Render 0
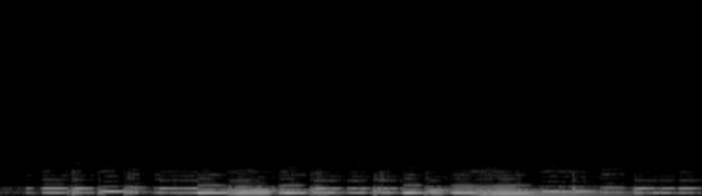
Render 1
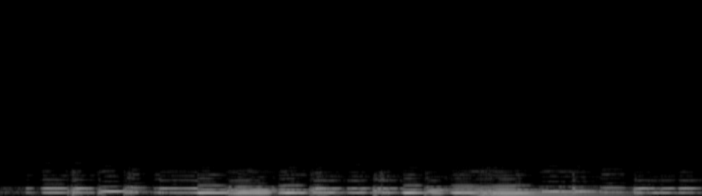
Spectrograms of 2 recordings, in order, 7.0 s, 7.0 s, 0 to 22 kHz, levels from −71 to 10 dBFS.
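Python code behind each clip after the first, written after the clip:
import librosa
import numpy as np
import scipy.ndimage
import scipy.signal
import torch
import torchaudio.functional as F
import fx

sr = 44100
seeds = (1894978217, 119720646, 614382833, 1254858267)

y = x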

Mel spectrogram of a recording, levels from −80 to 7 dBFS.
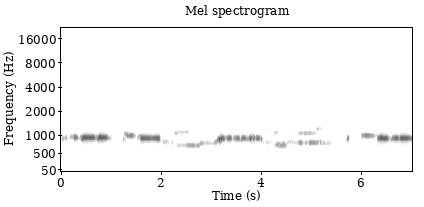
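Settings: y = fx.spec_expand(x, sr, power=2.9)
y = fx.brickwall_highpass(y, sr, low_hz=750.0)
y = fx.lpc_vocoder(y, sr, seeds[0], excitation='pitch_kept', order=16)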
